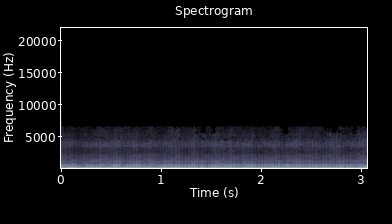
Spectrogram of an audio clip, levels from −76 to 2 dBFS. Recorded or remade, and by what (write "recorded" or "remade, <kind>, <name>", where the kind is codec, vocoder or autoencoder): remade, vocoder, Vocos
